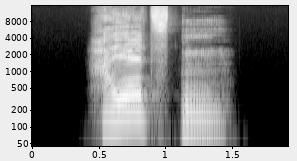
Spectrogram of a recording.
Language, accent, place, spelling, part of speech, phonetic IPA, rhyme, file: German, Germany, Berlin, heilsten, adjective, [ˈhaɪ̯lstn̩], -aɪ̯lstn̩, De-heilsten.ogg
- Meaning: 1. superlative degree of heil 2. inflection of heil: strong genitive masculine/neuter singular superlative degree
